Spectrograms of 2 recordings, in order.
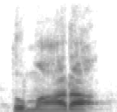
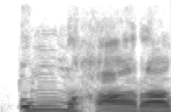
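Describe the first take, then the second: First: The m sound joins the following ha syllable. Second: The m sound closes the first syllable, tum. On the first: The speaker calls it right. "Almost it is like तुम्हारा" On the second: The speaker calls it wrong. "उसमें तुम हारा कोई नहीं बोलता है"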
